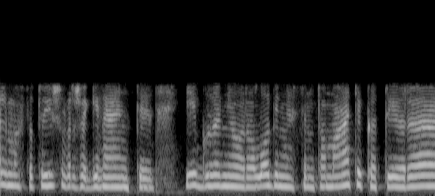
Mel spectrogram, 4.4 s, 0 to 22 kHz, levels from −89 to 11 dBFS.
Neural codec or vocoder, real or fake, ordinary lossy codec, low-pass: codec, 16 kHz, 4 kbps, FreqCodec, larger model; fake; Opus, 32 kbps; 3.6 kHz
